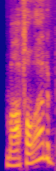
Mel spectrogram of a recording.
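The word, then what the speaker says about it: muffuletta: Muffalata? – I thought that was nice. Muffalata bread. – That's how you pronounce it.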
